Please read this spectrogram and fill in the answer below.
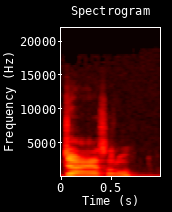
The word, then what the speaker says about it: diacetyl: And there are apparently two pronunciations, but I like diacetyl.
